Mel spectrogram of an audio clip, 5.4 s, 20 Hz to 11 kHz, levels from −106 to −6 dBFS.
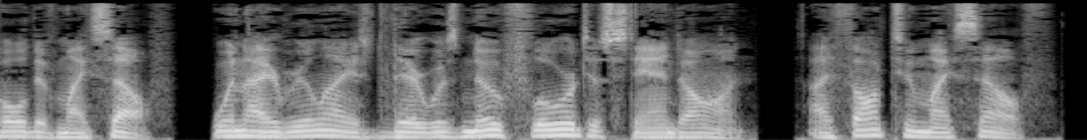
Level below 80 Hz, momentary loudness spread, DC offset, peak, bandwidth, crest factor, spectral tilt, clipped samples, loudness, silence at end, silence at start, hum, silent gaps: -46 dBFS; 10 LU; under 0.1%; -8 dBFS; 10.5 kHz; 14 dB; -5 dB/octave; under 0.1%; -22 LUFS; 0.3 s; 0 s; none; none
